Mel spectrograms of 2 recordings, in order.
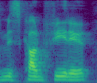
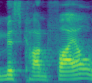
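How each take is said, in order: First: The name gets a Japanese-style pronunciation. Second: The name gets an English-style pronunciation. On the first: "The Japanese is Misconfiru" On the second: "which is the way the English, you know, voice actress pronounces it"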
